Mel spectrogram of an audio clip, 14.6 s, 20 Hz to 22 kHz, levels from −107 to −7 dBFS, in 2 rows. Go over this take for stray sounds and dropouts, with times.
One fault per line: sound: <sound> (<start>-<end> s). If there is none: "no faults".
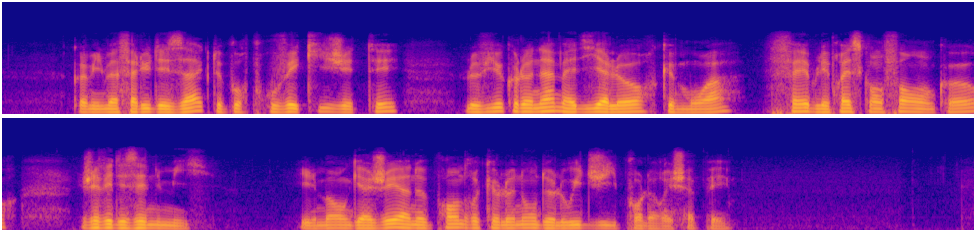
no faults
